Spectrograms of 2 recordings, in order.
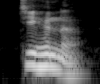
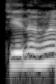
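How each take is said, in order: First: चिन्ह said as "chihn", h before n; correct pronunciation. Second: चिन्ह said as "chinha", h after n; wrong pronunciation. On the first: Teacher correcting the misspelt word, चिन्ह as "chihn". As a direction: close चिन्ह on the n, with h just before it. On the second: Teacher rejecting the misspelt word, चिन्ह as "chinha". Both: Shown as a demonstration. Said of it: "चिन्ह नहीं".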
